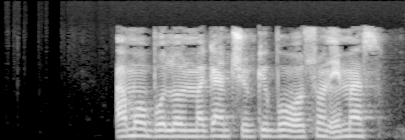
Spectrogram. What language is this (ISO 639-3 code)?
uzb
